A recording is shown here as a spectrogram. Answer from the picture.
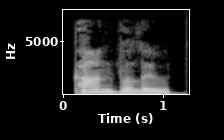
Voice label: "convolutely", English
